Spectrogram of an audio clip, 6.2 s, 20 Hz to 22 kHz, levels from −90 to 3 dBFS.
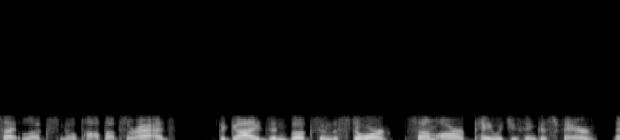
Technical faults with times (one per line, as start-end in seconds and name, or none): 0.00-6.21 G.729 codec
